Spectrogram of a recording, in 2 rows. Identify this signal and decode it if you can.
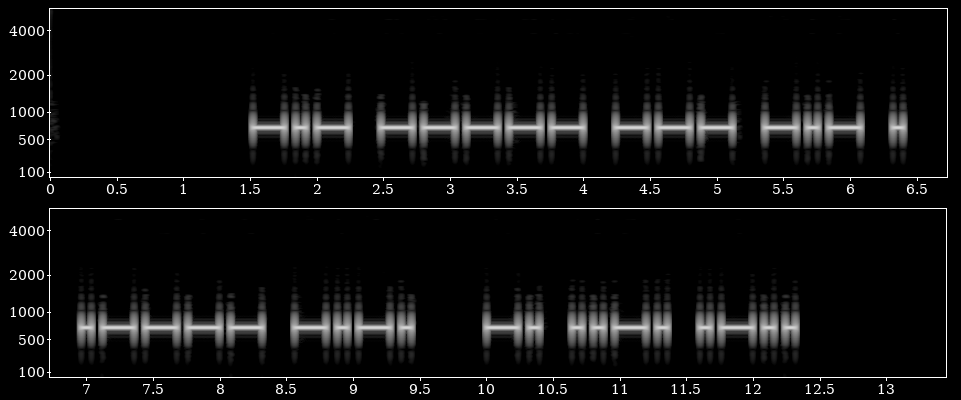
Morse code, heard as a keyed tone, about 15 wpm, 700 Hz. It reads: K0OKE 1C NFL
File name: LARK-FD-2022-Log-in-CW-15wpm-700-Hz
